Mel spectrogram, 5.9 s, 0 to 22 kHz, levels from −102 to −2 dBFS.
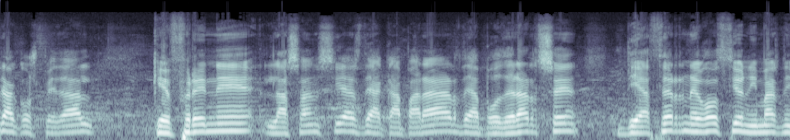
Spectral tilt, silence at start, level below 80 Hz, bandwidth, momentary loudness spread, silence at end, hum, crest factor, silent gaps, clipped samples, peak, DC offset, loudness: -5 dB/octave; 0 s; -34 dBFS; 15 kHz; 6 LU; 0 s; none; 14 dB; none; under 0.1%; 0 dBFS; under 0.1%; -13 LUFS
